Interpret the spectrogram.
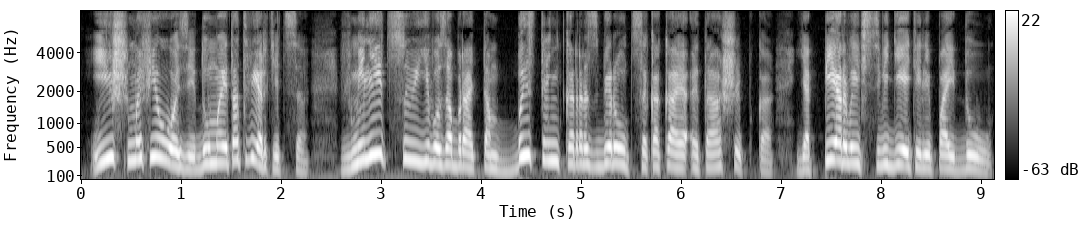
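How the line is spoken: Heated shouting. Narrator (Russian): Распалившись, кричал сизоносый

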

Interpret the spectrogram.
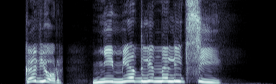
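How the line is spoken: Shout. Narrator (Russian): Шахерезада закричала

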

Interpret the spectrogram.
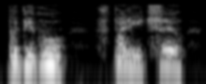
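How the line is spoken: Breathy exhale. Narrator (Russian): выдохнул он

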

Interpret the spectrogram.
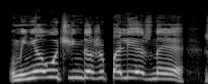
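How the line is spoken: Boy shouting from afar. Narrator (Russian): закричал мальчишка из-за класса

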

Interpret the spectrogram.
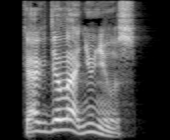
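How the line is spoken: Loud. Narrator (Russian): громко сказал Джеймс

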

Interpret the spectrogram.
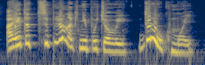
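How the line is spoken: Offended. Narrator (Russian): Сказал он, обиженно

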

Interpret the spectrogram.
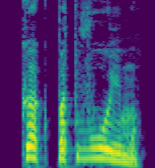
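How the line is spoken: Uncertain question. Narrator (Russian): спросил Шалун неуверенно

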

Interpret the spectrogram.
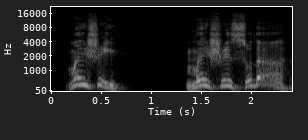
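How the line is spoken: Shouting. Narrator (Russian): закричал Алешка

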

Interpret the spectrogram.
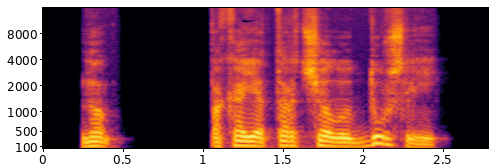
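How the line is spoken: Firmer interrupting voice. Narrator (Russian): перебил Гарри более твердым голосом

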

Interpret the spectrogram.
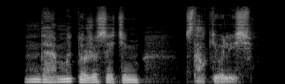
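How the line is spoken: Barely audible whisper. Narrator (Russian): еле слышно прошептал Рон

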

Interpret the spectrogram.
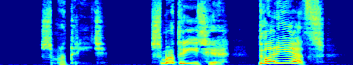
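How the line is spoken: Sudden exclamation. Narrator (Russian): Вдруг капитан Бузург воскликнул

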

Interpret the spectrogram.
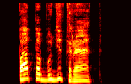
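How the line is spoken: Cheerful promise. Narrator (Russian): весело пообещала Полумна

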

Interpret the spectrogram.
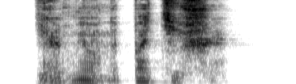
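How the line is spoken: Muttering. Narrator (Russian): пробормотал Гарри

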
